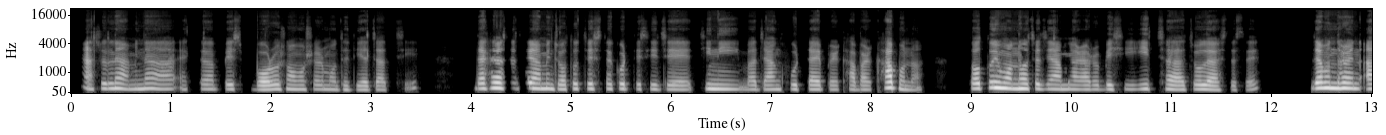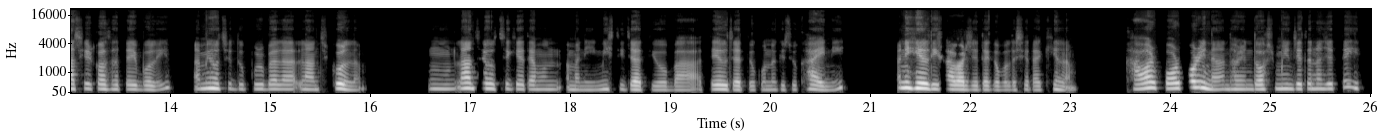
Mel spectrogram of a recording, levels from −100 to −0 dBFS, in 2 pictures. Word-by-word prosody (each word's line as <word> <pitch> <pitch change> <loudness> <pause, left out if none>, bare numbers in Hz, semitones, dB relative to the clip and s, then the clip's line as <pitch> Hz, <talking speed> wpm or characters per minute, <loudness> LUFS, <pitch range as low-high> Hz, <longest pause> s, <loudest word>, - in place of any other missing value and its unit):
আসলে 235 +3 -2
আমি 210 +1 -5
না - - -1 0.3
একটা 210 +2 -16 0.2
বেশ 210 0 -5 0.2
বড় 190 +1 +4
সমস্যার 200 -1 -6
মধ্যে 185 0 -9
দিয়ে 180 -1 -5
যাচ্ছি। 180 -1 -12 0.7
দেখা 235 +2 0
যাচ্ছে 250 0 0
যে - - +2
আমি 230 0 +2
যত 205 +2 -4 0.2
চেষ্টা 225 0 -4
করতেছি 215 -2 -6
যে 195 - -5 0.3
চিনি 215 -2 +2 0.2
বা 195 - -7
junk 200 0 -5
food 205 -2 -6
type 195 -1 -2
এর 190 - -10
খাবার 190 0 -7
খাবো 265 -5 +5
না, - - -15 0.5
ততই 240 +4 +6
মনে 230 -2 +5
হচ্ছে 225 -1 -1
যে - - -7
আমার 200 0 -5
আরও 195 0 -8
বেশি 200 +1 -8 0.2
ইচ্ছা 210 -1 -5 0.2
চলে 205 -1 +2
আসতেছে। 180 0 -17 0.6
যেমন 260 +1 +9
ধরেন 250 -1 +7
আজকের 220 +1 -3
কথাটাই 205 -1 -4
বলি। 190 +2 -6 0.3
আমি 235 +2 0
হচ্ছে 235 0 -2
দুপুরবেলা 210 -1 -7 0.2
lunch 195 0 -8
করলাম। 205 -4 +4 0.7
উম 220 -1 -7 0.2
lunch 250 0 +3
এ - - -6
হচ্ছে 225 +1 -7
গিয়ে 210 -2 -5
তেমন 200 0 -8 0.3
মানে 175 -1 -12 0.2
মিষ্টি 205 0 -10
জাতীয় 180 -1 -2
বা 170 - -8 0.3
তেল 205 0 +2
জাতীয় 180 -1 -4
কোন 180 - -13
কিছু 185 +1 -15
খাইনি। 180 -3 -4 0.6
মানে 265 0 +7
healthy 235 -4 +10
খাবার 195 -2 +3
যেটাকে 185 0 -7
বলে 175 0 -12
সেটা 180 -2 -10
খেলাম। 190 -4 -7 0.6
খাওয়ার 245 +5 +5
পরপরই 250 +4 +5
না - - -5
ধরেন 205 0 -4
১০ 205 0 0
মিনিট 225 0 -2
যেতে 220 +1 -2
না - - -4
যেতেই 255 +5 -7
205 Hz, 180 wpm, -24 LUFS, 195-230 Hz, 0.7 s, healthy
